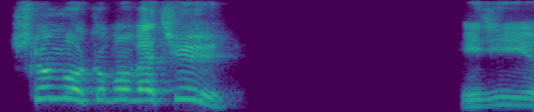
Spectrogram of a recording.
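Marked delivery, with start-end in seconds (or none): 0.0-1.2 high, loud friendly hail; cheery friend. Acted. Friend hailing Shlomo in the street, high and cheery. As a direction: call out to him brightly. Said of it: "un copain qui lui dit".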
